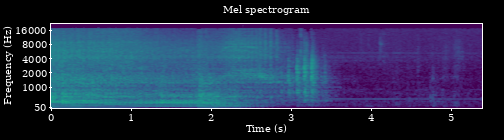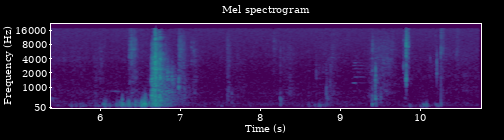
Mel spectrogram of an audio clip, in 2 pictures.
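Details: Car exhaust revved for a few seconds before shutoff, sounding loud and raspy, harsher than a sealed system, while the muffler was being cut off and a rusty, stripped bolt left the joint loose. Exhaust leak.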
